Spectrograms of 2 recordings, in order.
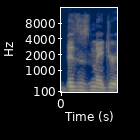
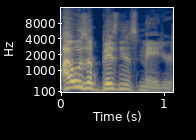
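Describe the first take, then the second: First: Said in the usual way. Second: Loud, proud mock boast; jokingly boasting about her business major; mock bragging. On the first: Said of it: "that's the biggest joke ever". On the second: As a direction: brag it as a joke, puffed up. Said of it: "no, I'm just kidding".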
